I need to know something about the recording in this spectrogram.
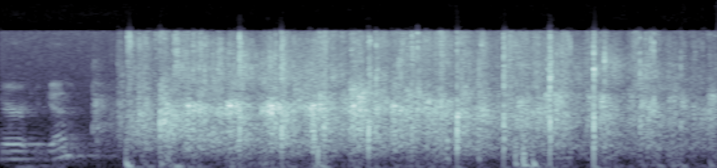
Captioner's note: audience clapping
